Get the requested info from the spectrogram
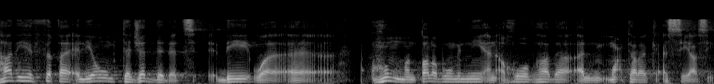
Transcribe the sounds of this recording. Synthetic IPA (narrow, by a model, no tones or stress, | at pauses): haːðɪhɪθːɪqɑʔɪ̰ljoːmt̪ad͡ʒad̪ːad̪at̪biːwʔɪ̰ | ɦʊmːɪnt̪ˤɑlɑbumɪnːiʔa̰nʔa̰xuːðˤɦaːðaʔɪ̰lmʊ̰ʕt̪ɑɾˤɑkɪ̰sːɪja̰ːsḭ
